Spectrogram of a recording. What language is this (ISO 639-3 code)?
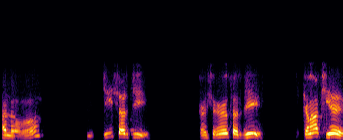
mai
